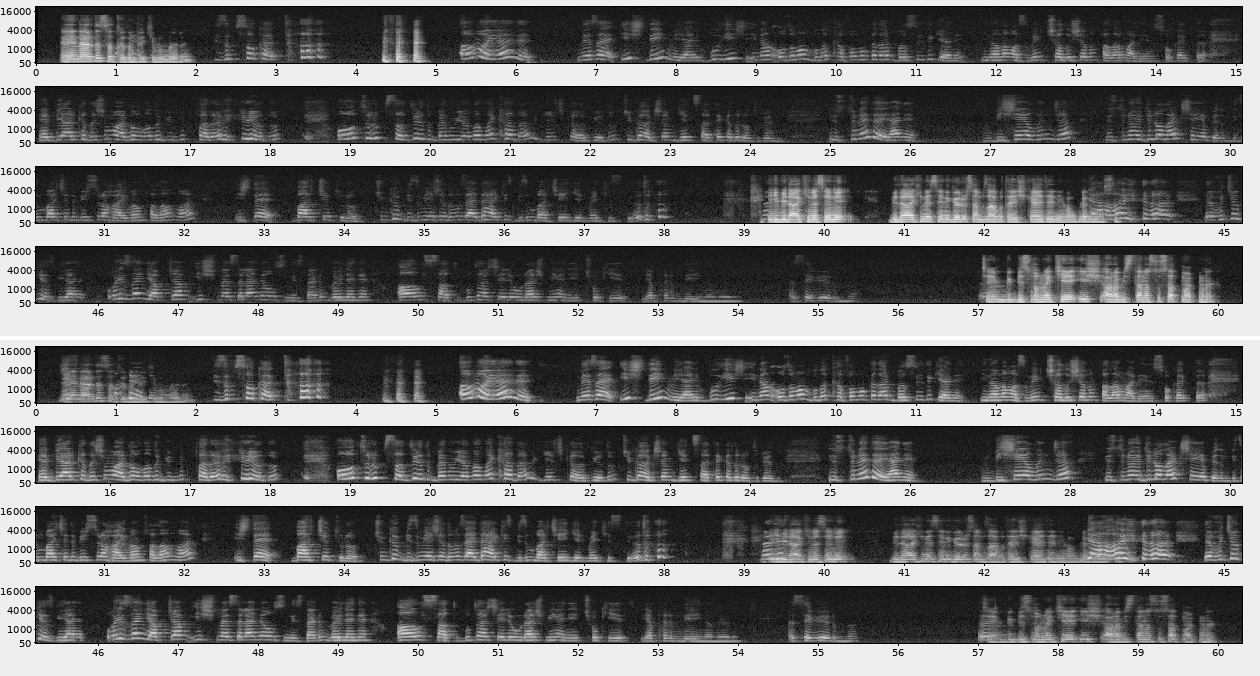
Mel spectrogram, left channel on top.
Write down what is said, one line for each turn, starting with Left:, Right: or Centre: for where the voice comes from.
Right: Getirip
Left: E, nerede satıyordun
Right: satıyordum
Left: peki bunları?
Right: bizim sokakta. <laughs>
Left: <laughs>
Right: Ama yani mesela iş değil mi? Yani bu iş inan o zaman buna kafam o kadar basıyordu ki yani inanamazsın. Benim çalışanım falan var yani sokakta. Yani bir arkadaşım vardı ona da günlük para <laughs> veriyordum. O oturup satıyordu ben uyanana kadar geç kalkıyordum. Çünkü akşam geç saate kadar oturuyordum. Üstüne de yani bir şey alınca üstüne ödül olarak şey yapıyordum. Bizim bahçede bir sürü hayvan falan var. İşte bahçe turu. Çünkü bizim yaşadığımız yerde herkes bizim bahçeye girmek istiyordu. <laughs> Böyle
Left: İyi bir dahakine seni bir dahakine seni görürsem zabıtaya şikayet edeyim haberin
Right: Ya
Left: olsun.
Right: hayır, hayır. Ya bu çok yazgı. Yani o yüzden yapacağım iş mesela ne olsun isterdim. Böyle hani al sat bu tarz şeyle uğraşmayı hani çok iyi yaparım diye inanıyorum. Ya seviyorum da. Öyle.
Left: Şey, bir, bir sonraki iş Arabistan'a su satmak mı?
